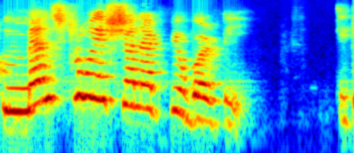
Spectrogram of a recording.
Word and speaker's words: menstruation: बोलिए माइक ऑन करो और जोर से बोलो मेंसुरेशन मेंस्ट्रुएशन मेंसुरेशन मेंसुरेशन तो मैथ्स में पढ़ते हैं हम इट मेंस्ट्रुएशन स्पेलिंग ठीक करना है यस नेक्स्ट स्टूडेंट हाजी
